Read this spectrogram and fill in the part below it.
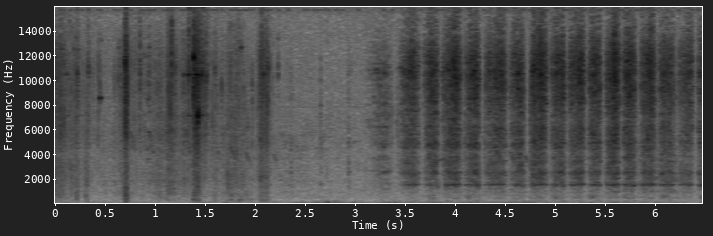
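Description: A cheap dollar-store folding saw cuts into live wood, first with a few scattered scraping strokes, then settling into a steady, rhythmic back-and-forth rasp of quick strokes, close and fairly quiet.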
